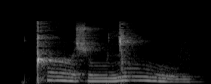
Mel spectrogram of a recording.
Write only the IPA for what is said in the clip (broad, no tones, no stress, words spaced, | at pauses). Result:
ǃʰɤːʃɾuː ŋ͡ǀuːv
